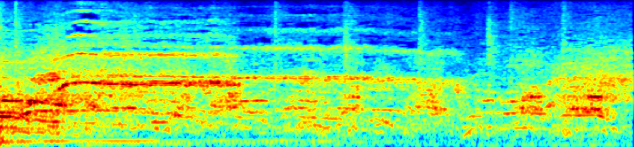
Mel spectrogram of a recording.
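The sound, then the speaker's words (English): A woman screams excitedly and continuously at high pitch over the roar of a large arena crowd after her favoured fighter wins the main event, her sustained, wavering shriek standing out loudly above the cheering. “Oh my God, she's going crazy. Screaming at the top of her lungs.”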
